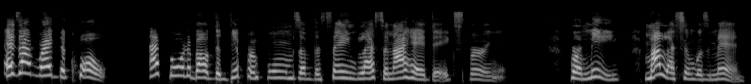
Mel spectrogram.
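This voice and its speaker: A woman with a high, light voice teaches a Bible study over a video call. She reads the verses steadily and then speaks directly to the women in the group, calling on them by name. The sound is dry, with no room echo. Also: lively intonation, normal speed, bright, forceful tone. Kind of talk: online Bible study lesson.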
